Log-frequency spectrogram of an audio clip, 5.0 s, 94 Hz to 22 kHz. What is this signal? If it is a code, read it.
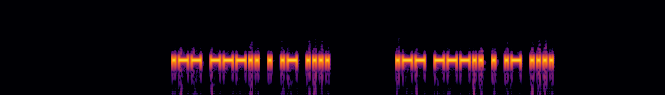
Morse code, heard as a keyed tone, about 49 wpm, 700 Hz. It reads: W8EAH W8EAH
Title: USA Call Signs - 5 Characters - Repeated 2x - 50wpm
